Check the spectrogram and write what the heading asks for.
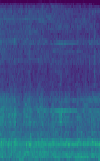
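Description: Motorized Halloween animatronic running as its figure moves: a steady mechanical whirring with a thin high tone running through it.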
